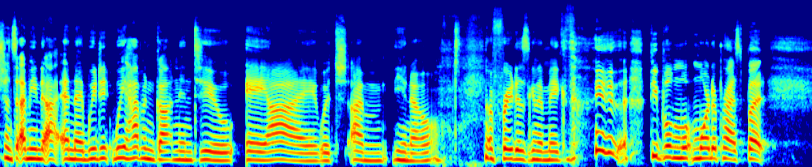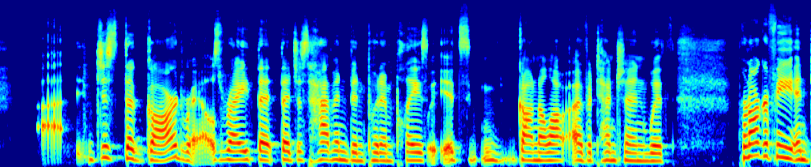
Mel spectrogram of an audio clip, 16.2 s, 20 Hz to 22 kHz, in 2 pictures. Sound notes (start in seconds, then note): 5.0 laughs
